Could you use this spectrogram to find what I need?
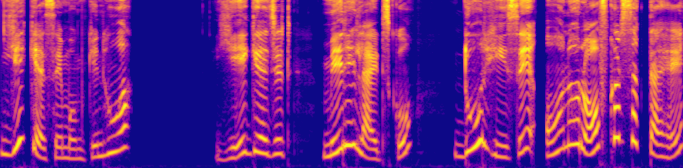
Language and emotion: Urdu, surprised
